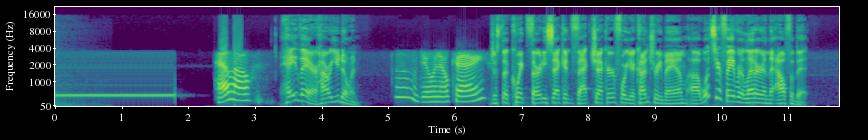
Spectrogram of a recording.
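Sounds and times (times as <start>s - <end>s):
steady telephone tone: 0.0s - 2.1s
speech: 2.4s - 4.6s, 5.4s - 11.4s.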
